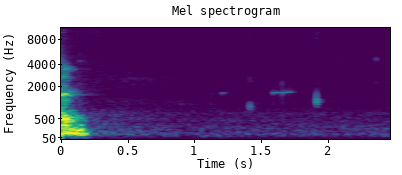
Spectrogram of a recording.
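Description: A man drinking from a glass: after a word ends, a few faint short sounds of sipping and swallowing in an otherwise near-silent small room.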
